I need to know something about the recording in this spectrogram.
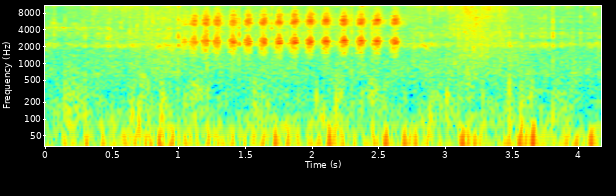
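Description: A fishing reel clicks rapidly as its line is wound in.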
